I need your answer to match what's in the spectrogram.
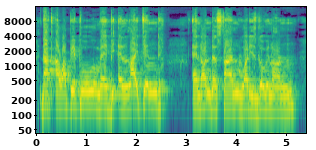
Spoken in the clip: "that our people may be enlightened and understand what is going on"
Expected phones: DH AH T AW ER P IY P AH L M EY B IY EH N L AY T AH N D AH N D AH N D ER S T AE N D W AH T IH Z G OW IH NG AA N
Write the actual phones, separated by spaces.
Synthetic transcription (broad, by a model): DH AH T AW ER P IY P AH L M EY B IY EH N L AY T AH N D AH N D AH N D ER S T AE N D W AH T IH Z G OW IH NG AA N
